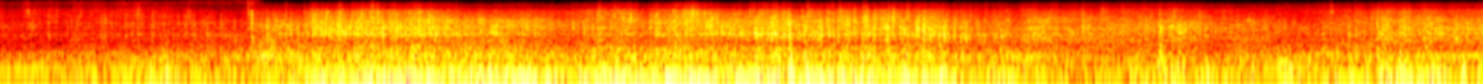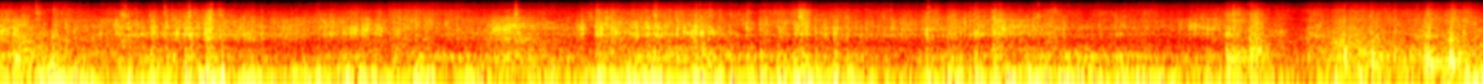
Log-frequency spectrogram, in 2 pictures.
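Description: Downhill mountain bike running fast down a dirt trail: wind rushing over the camera microphone and knobby tyres rolling over dirt and gravel, with frequent rattles and knocks from bumps. Near the end the wheels run onto a wooden boardwalk.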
